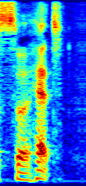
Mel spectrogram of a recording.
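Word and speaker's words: SourceHut: sondern über SirHat. Ich habe mich überzeugt, das ist die richtige Aussprache, das ist unfassbar.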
